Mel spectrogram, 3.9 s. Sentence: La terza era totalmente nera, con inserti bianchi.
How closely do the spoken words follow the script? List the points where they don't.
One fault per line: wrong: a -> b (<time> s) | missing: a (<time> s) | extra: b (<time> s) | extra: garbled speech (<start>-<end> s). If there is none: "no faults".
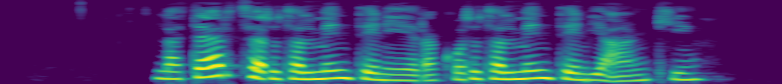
missing: era (1.3 s)
wrong: inserti -> totalmente (2.3 s)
